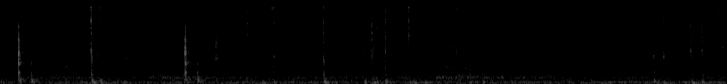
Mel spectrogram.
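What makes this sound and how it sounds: Fingertips of both hands type on a backlit MacBook Air keyboard with plastic keys set in an aluminum body. Quiet, irregular clicks sound as the keys are pressed, each one short and bright with almost no ring. A low, steady rumble sits underneath the typing.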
